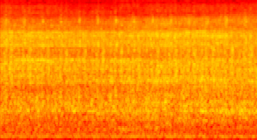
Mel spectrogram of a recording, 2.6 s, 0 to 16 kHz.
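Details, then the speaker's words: 1964 Studebaker Daytona V8 fully warm, about 170 on gauge, oil pressure 30 psi at hot idle, smoke from Marvel Mystery Oil nearly gone, single exhaust: steady even idle with airy whir, no tapping or knocking; healthy. "Oil pressure is 30 at a hot idle."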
